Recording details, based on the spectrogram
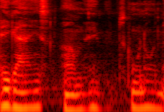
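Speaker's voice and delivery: very quiet, soft, hushed voice. Retelling how a manager greeted the staff: imitating Jeff's soft voice. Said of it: "he had a soft voice".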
